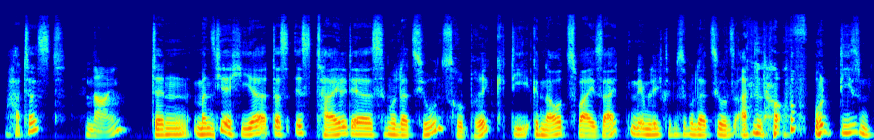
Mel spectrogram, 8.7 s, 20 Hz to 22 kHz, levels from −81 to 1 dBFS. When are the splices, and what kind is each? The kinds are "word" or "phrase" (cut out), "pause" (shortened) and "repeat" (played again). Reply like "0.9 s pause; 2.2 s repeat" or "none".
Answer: 2.1 s word; 5.3 s word; 6.3 s word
